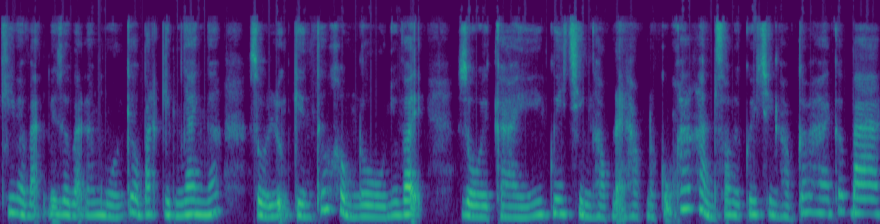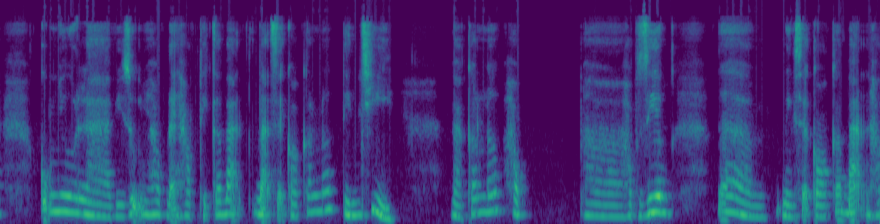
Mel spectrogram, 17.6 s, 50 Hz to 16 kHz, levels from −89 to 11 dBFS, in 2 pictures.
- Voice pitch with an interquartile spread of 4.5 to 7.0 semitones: No, average, 3.7 semitones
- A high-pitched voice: Yes, high, 210 Hz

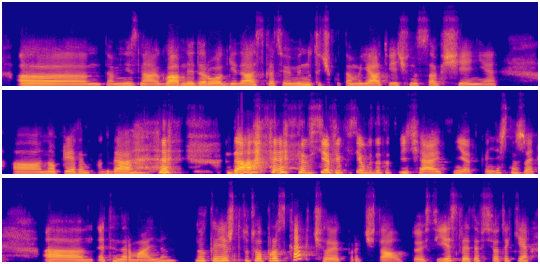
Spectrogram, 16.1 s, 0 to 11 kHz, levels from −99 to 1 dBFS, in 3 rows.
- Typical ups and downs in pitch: Yes, average, 4.3 semitones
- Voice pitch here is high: Yes, high, 195 Hz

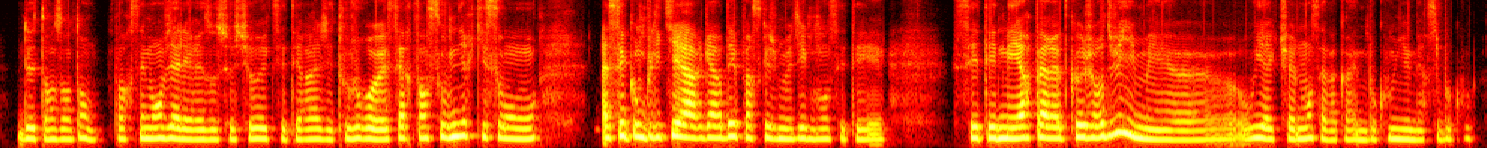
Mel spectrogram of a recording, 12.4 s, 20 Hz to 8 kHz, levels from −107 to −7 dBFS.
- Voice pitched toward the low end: No, high, 215 Hz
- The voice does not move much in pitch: Yes, narrow, 2.3 semitones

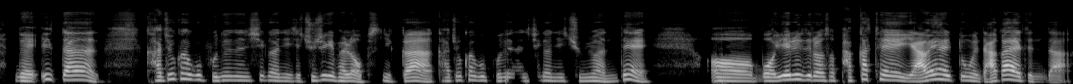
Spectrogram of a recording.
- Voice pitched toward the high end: No, medium, 175 Hz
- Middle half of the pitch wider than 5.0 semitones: No, average, 4.3 semitones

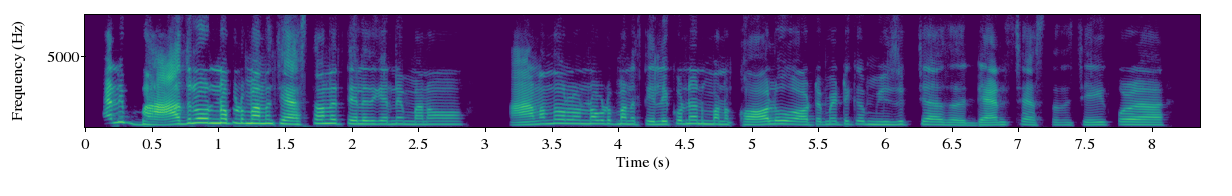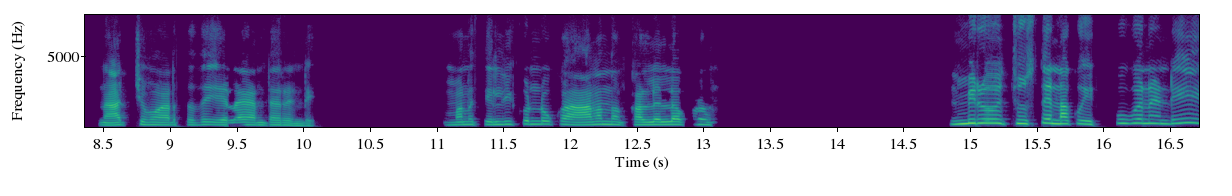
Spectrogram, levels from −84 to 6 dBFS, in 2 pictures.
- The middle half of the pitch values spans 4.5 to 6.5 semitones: Yes, average, 5.0 semitones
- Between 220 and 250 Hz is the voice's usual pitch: No, high, 210 Hz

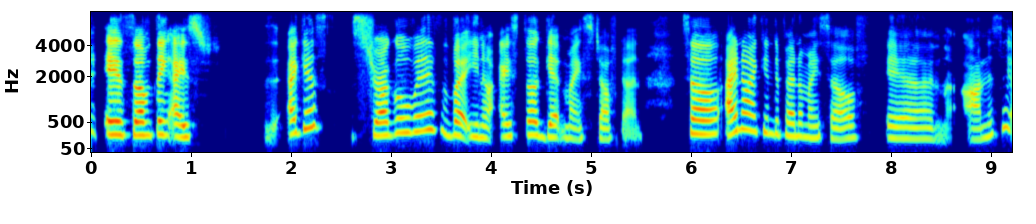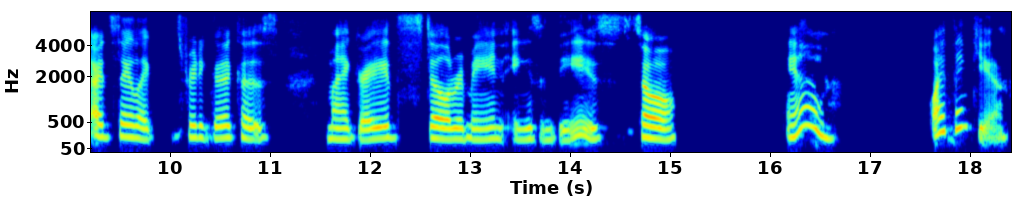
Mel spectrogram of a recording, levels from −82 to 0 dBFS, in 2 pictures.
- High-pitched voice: Yes, high, 220 Hz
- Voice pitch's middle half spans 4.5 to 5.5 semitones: Yes, average, 5.1 semitones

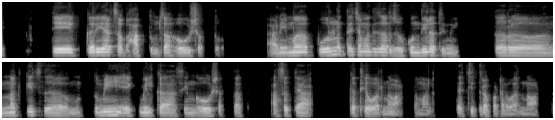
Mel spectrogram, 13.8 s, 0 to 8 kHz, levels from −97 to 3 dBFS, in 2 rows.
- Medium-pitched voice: No, low, 105 Hz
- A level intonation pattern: No, average, 3.4 semitones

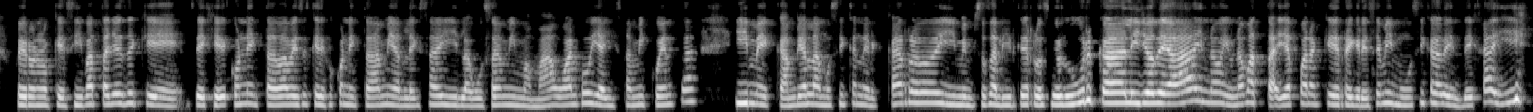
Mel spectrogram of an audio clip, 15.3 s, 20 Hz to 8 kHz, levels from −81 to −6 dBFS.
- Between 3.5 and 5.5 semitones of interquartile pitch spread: No, average, 2.9 semitones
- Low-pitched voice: No, high, 235 Hz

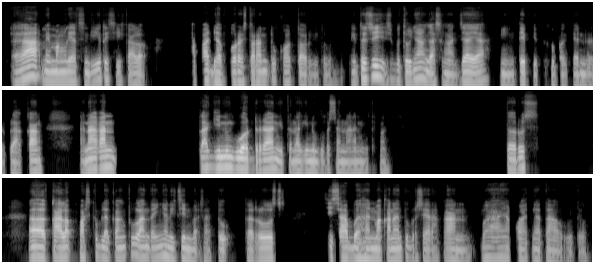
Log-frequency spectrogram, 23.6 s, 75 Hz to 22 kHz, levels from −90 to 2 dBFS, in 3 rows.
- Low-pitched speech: Yes, low, 100 Hz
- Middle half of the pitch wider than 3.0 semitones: No, narrow, 2.4 semitones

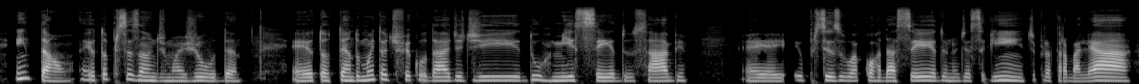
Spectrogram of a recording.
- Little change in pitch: Yes, narrow, 2.0 semitones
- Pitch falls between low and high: Yes, medium, 175 Hz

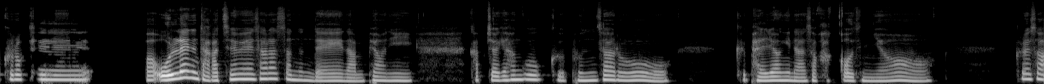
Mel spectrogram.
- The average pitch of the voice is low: No, medium, 185 Hz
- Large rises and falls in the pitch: No, average, 4.2 semitones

